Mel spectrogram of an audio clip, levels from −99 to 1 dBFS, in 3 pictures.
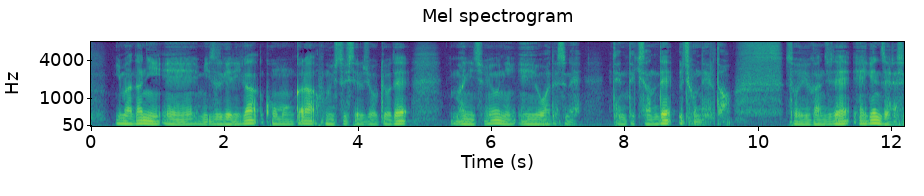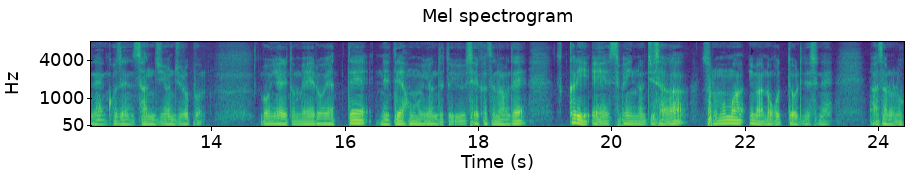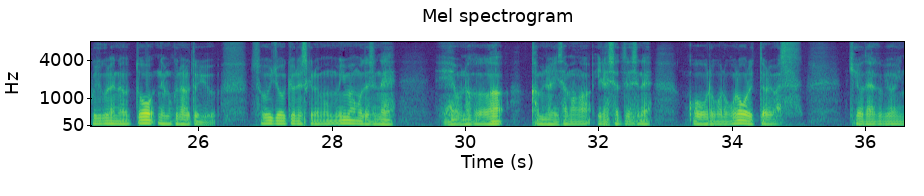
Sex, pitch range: male, 85-100 Hz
